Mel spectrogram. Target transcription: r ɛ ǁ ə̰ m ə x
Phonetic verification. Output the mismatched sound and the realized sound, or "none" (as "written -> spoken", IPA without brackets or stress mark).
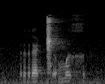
ɛ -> æ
